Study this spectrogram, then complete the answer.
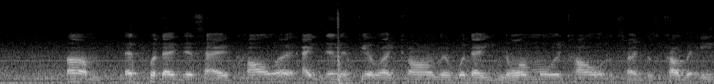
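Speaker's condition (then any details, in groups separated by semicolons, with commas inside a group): Cerebral palsy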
